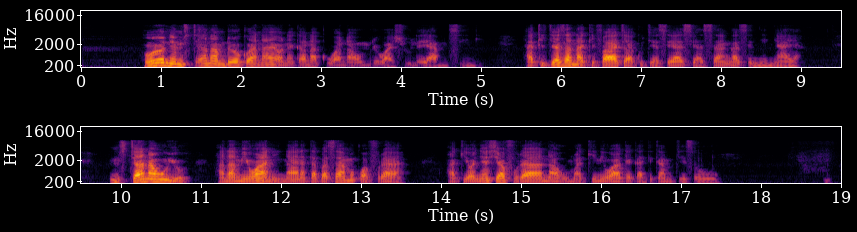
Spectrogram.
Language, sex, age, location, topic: Swahili, male, 36-49, Nairobi, education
